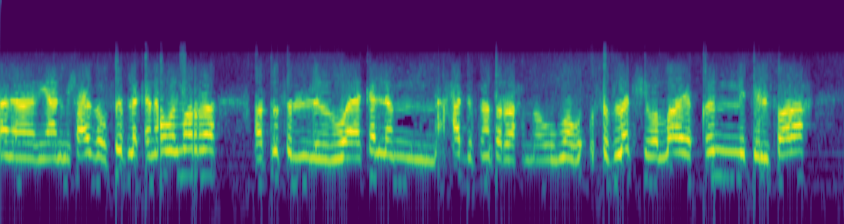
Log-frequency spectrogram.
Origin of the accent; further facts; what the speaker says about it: Egypt; moved away as an adult; now in Libya; انا مصري بس بشتغل في ليبيا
